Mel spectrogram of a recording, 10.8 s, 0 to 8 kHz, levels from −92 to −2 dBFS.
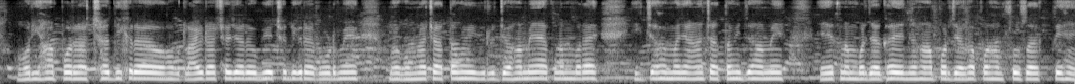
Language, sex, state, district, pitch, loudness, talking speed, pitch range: Hindi, male, Chhattisgarh, Kabirdham, 210 Hz, -13 LUFS, 260 wpm, 205-215 Hz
